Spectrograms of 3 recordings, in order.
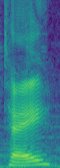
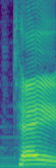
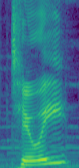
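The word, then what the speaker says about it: Tewi: it's the same with tay so tay her name is t-e-w-i but you don't pronounce the w so you just pronounce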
